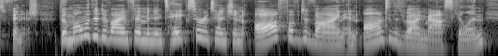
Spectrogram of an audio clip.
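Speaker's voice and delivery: ordinary delivery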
